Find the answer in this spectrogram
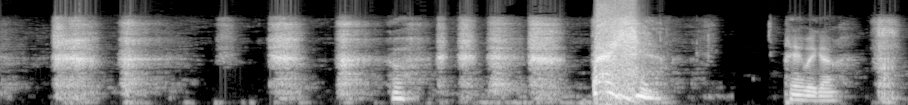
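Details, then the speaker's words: Repeated gasping, hitching breaths build to one loud forceful sneeze, then more hitching breaths; uncontrollable hitching and sneezes. "How did that not come out? What's going on? I can feel another one coming out."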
